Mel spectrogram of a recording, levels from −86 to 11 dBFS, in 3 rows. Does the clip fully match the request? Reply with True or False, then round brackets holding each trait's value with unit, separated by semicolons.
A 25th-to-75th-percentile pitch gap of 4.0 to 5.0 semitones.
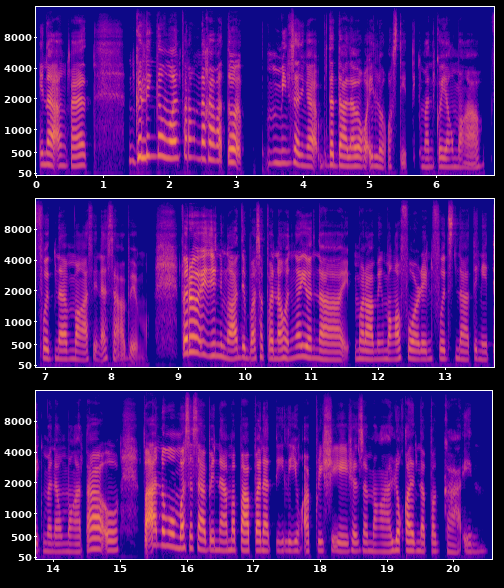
True (4.3 semitones)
